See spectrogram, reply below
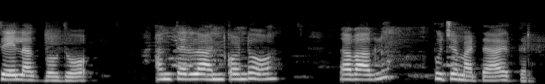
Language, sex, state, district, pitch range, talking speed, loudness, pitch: Kannada, female, Karnataka, Mysore, 200-275 Hz, 90 wpm, -17 LUFS, 245 Hz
